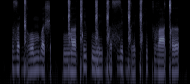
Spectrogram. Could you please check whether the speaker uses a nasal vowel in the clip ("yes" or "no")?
no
